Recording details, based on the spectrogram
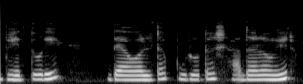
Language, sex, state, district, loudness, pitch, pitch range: Bengali, female, West Bengal, Alipurduar, -15 LUFS, 230 Hz, 215-250 Hz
